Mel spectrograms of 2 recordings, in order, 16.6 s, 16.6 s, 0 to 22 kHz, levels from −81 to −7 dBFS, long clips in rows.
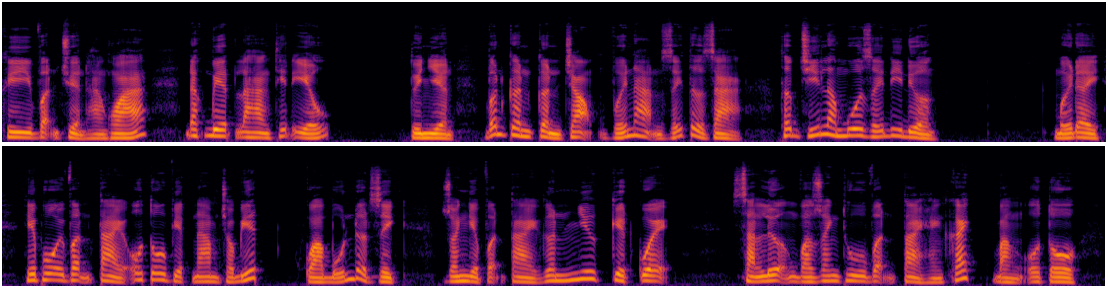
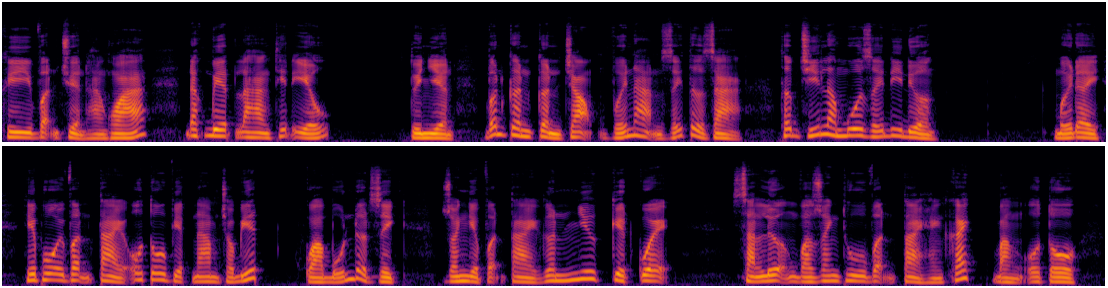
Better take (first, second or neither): neither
